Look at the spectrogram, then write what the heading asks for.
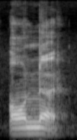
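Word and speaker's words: honour: यह कुछ वर्ड्स हैं जिनमें एच साइलेंट होता है। बोल के बताता हूं। ऑनर ओ की आवाज आ रही है।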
